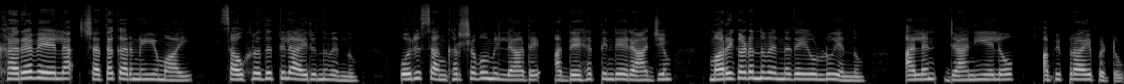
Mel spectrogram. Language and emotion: Malayalam, neutral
